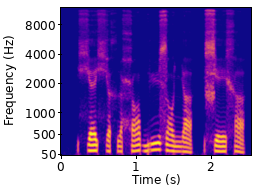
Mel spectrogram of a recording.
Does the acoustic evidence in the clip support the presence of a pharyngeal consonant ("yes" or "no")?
yes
